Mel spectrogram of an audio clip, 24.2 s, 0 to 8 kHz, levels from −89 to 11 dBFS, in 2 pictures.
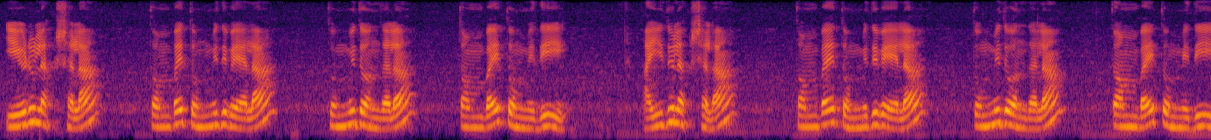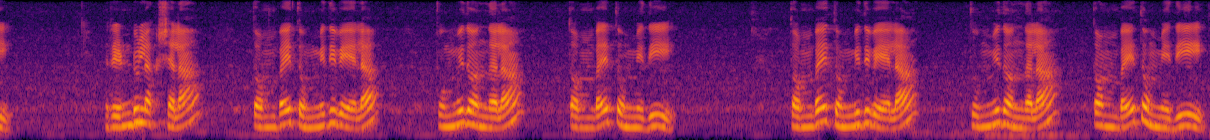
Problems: constant background noise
